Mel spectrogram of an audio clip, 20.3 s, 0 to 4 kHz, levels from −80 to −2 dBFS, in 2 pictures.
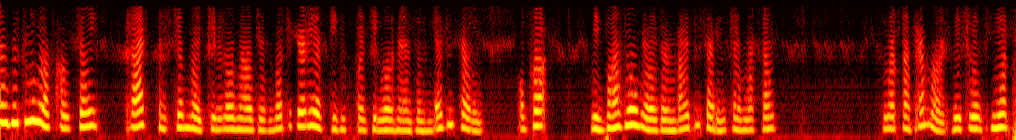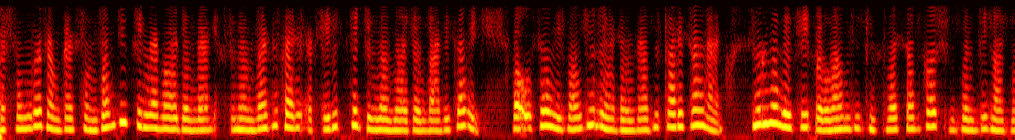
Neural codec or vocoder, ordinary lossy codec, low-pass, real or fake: codec, 16 kHz, 0.5 kbps, FreqCodec, smaller model; none; 3.6 kHz; fake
